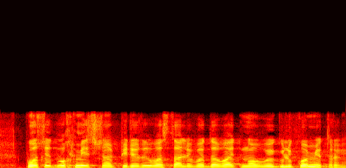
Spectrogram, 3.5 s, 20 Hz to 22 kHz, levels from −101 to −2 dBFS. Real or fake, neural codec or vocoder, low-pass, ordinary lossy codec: fake; vocoder, 44.1 kHz, 128 mel bands every 512 samples, BigVGAN v2; 7.2 kHz; none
